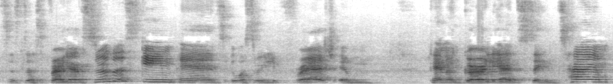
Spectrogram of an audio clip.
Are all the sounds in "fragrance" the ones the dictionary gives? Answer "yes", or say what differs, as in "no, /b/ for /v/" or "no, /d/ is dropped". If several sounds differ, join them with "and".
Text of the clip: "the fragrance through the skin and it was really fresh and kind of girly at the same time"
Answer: no, /ɹ/ is dropped and /s/ is dropped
